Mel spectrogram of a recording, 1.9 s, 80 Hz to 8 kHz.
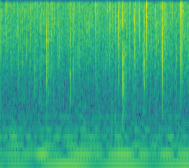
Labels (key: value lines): label: biophony, midshipman
recorder: SoundTrap 500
